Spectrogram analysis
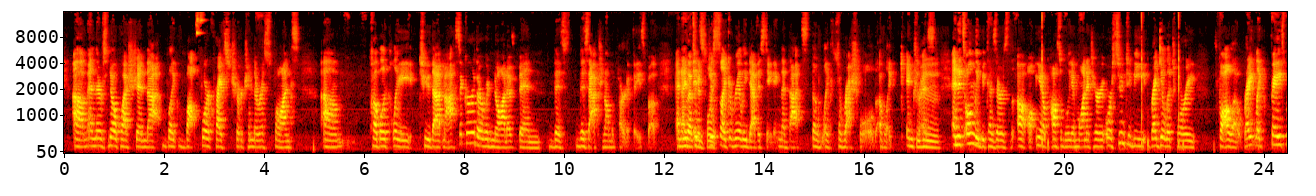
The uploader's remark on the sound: There was an issue with the sound this week (we don't know why), so we apologize in advance.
